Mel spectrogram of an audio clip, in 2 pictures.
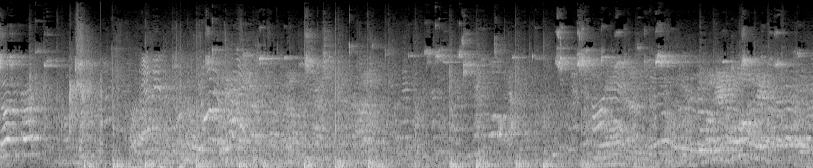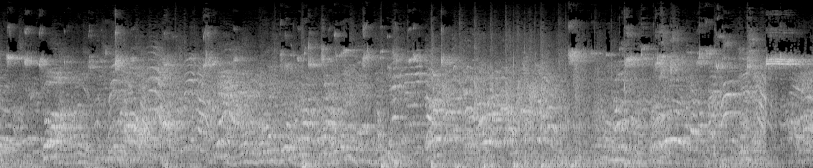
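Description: Basketball bouncing on a hardwood gym floor during play, mixed with shouting and talk from coaches and spectators, echoing in a large hall.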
